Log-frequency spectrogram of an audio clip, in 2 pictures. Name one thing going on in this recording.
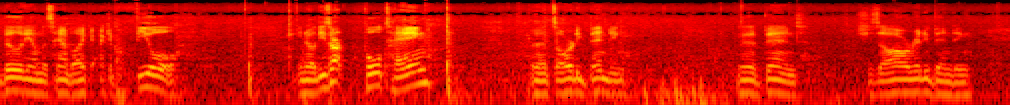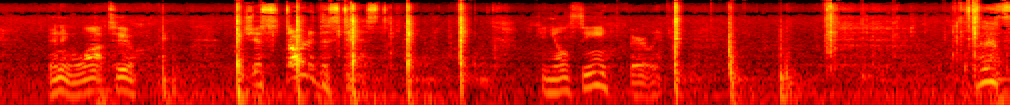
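Wood splits and cracks apart.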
